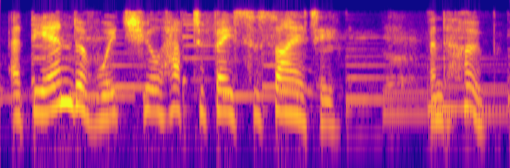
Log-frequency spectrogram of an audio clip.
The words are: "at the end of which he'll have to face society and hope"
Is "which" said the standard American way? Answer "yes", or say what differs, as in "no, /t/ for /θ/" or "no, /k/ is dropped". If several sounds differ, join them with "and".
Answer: yes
